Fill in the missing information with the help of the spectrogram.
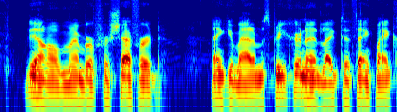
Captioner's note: speaking French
